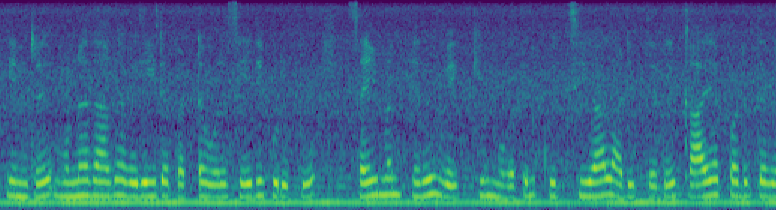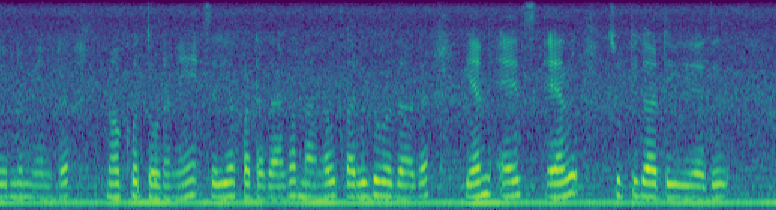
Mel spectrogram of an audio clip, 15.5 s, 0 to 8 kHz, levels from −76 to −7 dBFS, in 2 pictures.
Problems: constant background noise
